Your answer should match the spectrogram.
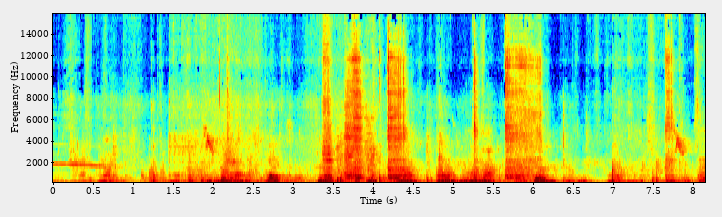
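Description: Voices talking, mixed with animal calls, and a few knocks: one about three seconds in, another near four seconds.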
